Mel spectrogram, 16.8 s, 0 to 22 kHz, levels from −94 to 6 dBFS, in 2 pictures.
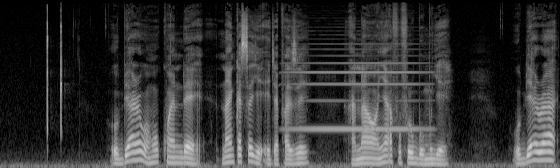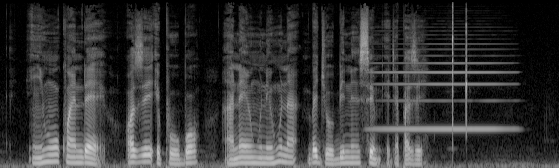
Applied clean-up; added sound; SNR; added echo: none; Bowed string instrument; 11 dB; none.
